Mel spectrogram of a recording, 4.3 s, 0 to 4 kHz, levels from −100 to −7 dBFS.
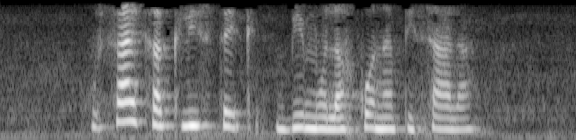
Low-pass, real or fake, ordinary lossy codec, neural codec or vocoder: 3.6 kHz; fake; MP3, 24 kbps; codec, 16 kHz, 4 kbps, X-Codec, HuBERT features, trained on LibriSpeech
